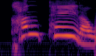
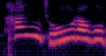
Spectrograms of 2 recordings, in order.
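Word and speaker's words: 勘定: 쇼크의 테이 아아 그래서 발음 하실 때 칸 테이라 발음 하시기 쉬운데 여기에서는 칸 조라고 발음하는 거 주의하세요 그래서 칸조 뜻이 뭐냐면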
